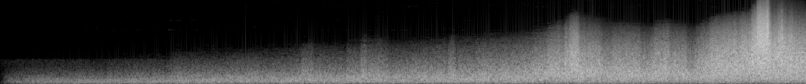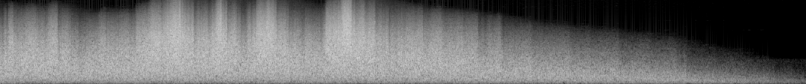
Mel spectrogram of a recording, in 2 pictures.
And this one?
ARP Odyssey wind
ARP Odyssey rushing wind sound, created with noise generator and filter resonance.
analog, ARP, noise, Odyssey, synth, synthesizer, wind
